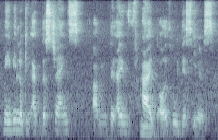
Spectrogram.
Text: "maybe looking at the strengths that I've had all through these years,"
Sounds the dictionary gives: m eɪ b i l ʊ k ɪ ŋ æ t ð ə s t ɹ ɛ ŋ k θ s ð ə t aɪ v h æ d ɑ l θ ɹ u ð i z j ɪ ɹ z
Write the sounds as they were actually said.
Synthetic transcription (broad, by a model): m eɪ b i l ʊ k ɪ ŋ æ t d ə s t ɹ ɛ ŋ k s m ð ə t aɪ v h æ d ɑ l θ ɹ u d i s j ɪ ɹ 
